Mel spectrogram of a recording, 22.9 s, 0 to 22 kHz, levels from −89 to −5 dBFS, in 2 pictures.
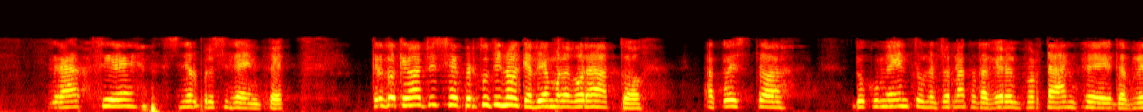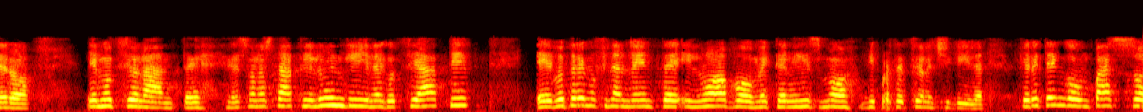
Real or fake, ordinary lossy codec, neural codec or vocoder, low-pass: fake; AAC, 24 kbps; codec, 16 kHz, 2 kbps, FreqCodec, smaller model; 5.4 kHz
